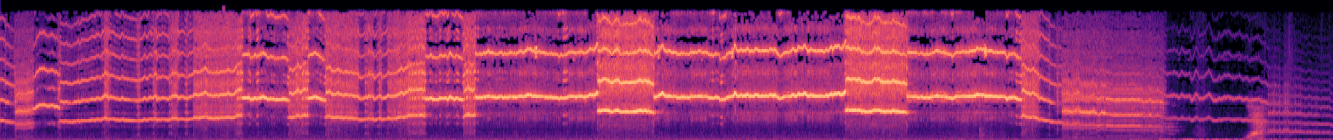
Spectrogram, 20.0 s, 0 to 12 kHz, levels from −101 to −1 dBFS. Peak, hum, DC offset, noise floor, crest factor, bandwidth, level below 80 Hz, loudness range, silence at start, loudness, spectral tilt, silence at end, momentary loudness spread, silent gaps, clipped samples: -4 dBFS; none; under 0.1%; -49 dBFS; 16 dB; 11.5 kHz; -58 dBFS; 12 LU; 0 s; -14 LUFS; 6 dB/octave; 1 s; 15 LU; none; under 0.1%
